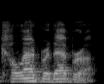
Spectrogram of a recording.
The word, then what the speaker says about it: Collabradabra: It's called Collabradabra. It rhymes with abracadabra because it's the magic of collaborative conversations.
